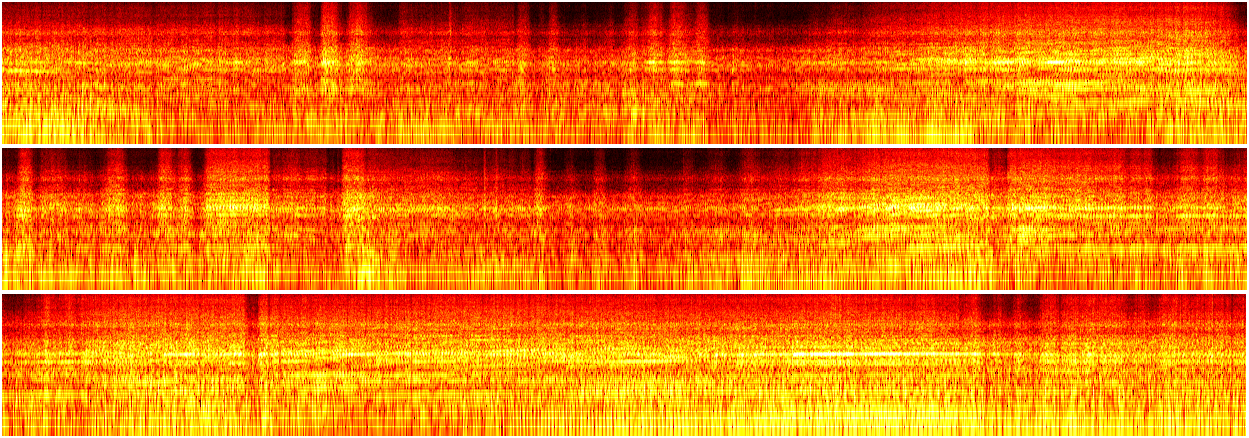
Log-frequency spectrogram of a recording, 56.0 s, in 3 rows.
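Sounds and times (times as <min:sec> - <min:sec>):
car engine revving: 0:29.4 - 0:56.0.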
